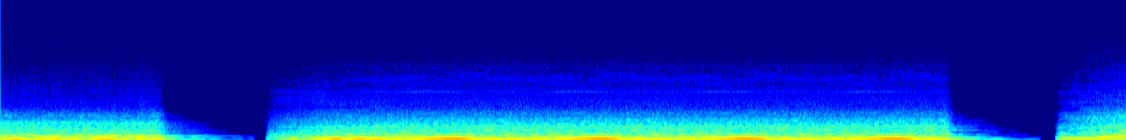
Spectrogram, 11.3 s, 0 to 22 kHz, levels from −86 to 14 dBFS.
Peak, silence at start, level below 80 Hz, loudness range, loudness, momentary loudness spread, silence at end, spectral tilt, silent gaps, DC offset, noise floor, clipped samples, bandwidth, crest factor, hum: -10 dBFS; 0 s; -66 dBFS; 5 LU; -23 LUFS; 11 LU; 0 s; -8.5 dB/octave; 2.56-2.63 s, 10.41-10.52 s; under 0.1%; -60 dBFS; under 0.1%; 6 kHz; 12 dB; none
